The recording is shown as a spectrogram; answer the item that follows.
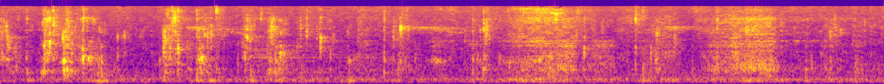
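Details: Pack of domestic dogs eating a raw food diet. Continuous wet crunching, chewing and smacking with irregular sharp cracks throughout.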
